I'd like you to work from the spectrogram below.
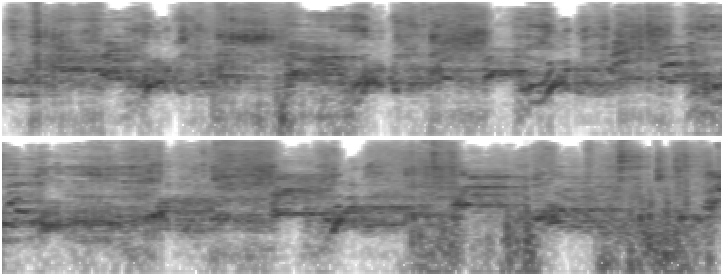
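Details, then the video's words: American Bulldog described as very aggressive, barking hard and repeatedly over seven seconds, sharp bark bursts interleaved with whining yelps and rough growly noise, sustained at high volume. "Very Aggressive American Bulldog"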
